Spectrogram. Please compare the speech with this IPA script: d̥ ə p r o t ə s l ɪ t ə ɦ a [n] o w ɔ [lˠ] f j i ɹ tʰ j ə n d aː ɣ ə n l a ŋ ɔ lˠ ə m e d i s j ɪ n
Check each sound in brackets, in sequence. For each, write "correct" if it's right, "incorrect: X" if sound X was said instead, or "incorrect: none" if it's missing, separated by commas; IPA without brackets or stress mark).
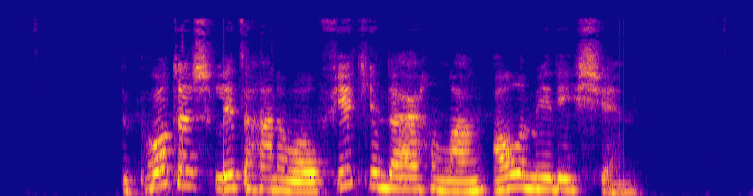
correct, correct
